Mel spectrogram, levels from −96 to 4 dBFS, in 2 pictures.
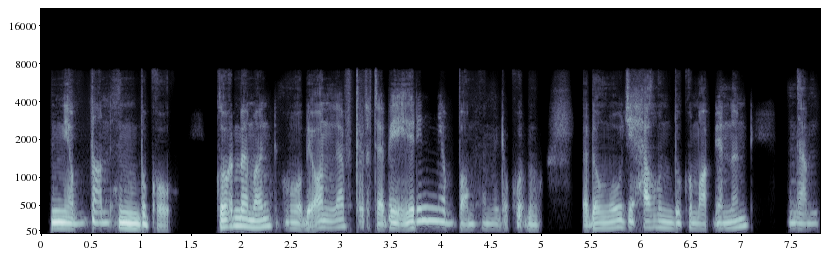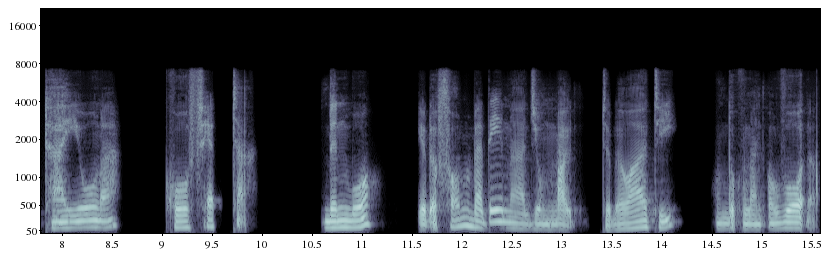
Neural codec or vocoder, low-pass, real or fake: codec, 16 kHz, 0.5 kbps, X-Codec, HuBERT features, trained on balanced general audio; 7.2 kHz; fake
